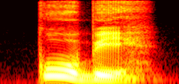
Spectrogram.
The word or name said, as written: 务必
